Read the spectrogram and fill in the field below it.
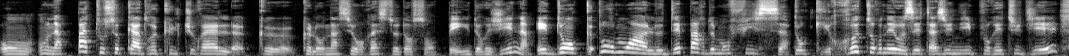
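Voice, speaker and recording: A woman's medium-pitched voice at a very slow pace, with very wide pitch swings and hardly any pauses. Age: 60s. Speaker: blogger. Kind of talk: interview. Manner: halting.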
